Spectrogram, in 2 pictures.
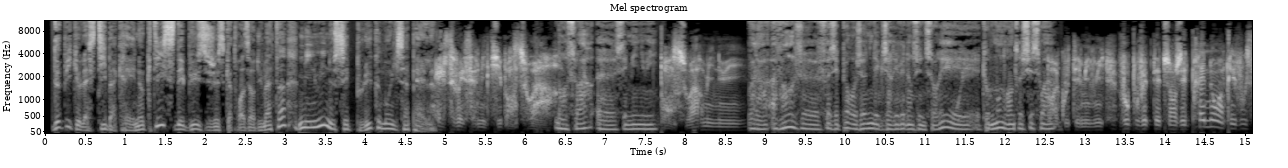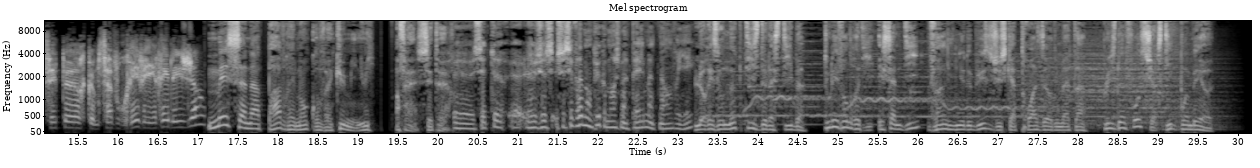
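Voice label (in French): Belgian French, male, commercial; voice demos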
